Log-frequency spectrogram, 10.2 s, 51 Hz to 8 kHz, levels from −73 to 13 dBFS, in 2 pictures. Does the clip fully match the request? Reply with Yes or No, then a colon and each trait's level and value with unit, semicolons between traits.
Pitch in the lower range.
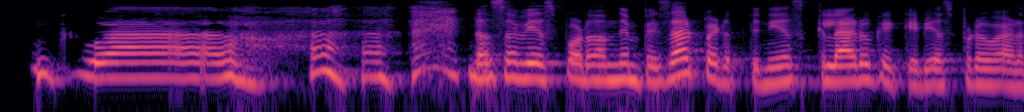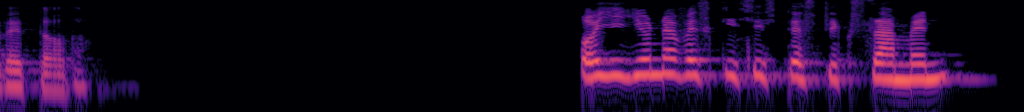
No: high, 230 Hz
